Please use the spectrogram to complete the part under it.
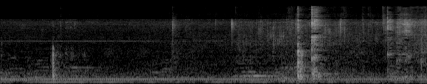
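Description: Ginger, garlic and chili paste goes into a pan of frying onions and potatoes, giving a soft, low sizzle with a few sharp stirring clinks that grow busier toward the end.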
